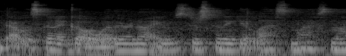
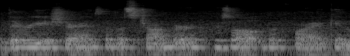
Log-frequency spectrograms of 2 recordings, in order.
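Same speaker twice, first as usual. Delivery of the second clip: normal talking voice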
